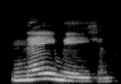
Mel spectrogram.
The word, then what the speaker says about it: Nijmegen: So yeah, that's Nijmegen.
